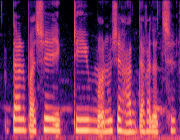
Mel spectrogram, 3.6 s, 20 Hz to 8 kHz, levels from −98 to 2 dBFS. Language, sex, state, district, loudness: Bengali, female, West Bengal, Cooch Behar, -14 LUFS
